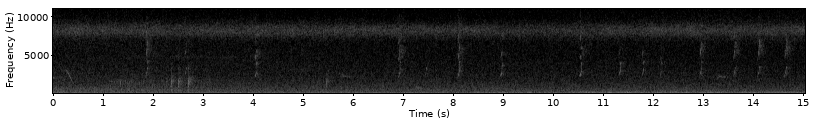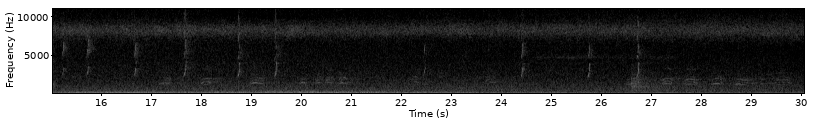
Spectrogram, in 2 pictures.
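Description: Faint bird twittering in three short bouts, about two seconds in, in the middle and near the end, over a steady high-pitched drone and a low hum, with scattered soft ticks in between.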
